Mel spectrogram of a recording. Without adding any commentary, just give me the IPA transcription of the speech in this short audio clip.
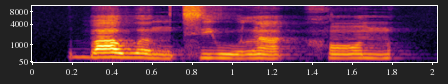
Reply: b a˧ w ə˨˩ ŋ t͡s j u˨˩ l ã˨ k̚ h ɔ̃˧ n

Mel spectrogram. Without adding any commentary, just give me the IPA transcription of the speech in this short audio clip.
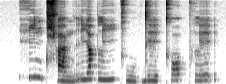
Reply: h i˥˩ n t͡ɕʰ a˨˩ ŋ r i˦˥ a̯ p l iː˦˥ kʰ w u˨˩ ʔ d eː˧ kʰ ɔ˦˥ ʔ pʰ l e˦˥ ʔ

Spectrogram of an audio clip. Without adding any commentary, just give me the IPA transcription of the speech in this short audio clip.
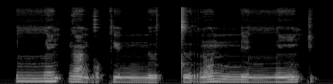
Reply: lː ĩ k ɡ ã ɡ o k ɾʲ ʉ nː ɯ tː ɯ r õ nː i lː ĩ k

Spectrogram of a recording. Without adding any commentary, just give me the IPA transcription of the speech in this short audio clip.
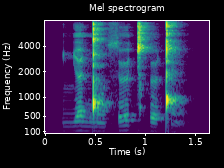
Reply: ʎ ɛ ŋ͡ǃ ũ s ʏ ǀʰ ø ǃ ẽ

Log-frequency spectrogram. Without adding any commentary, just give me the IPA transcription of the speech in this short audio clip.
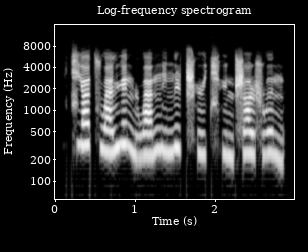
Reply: t͡ɕ j ä˥ t͡s w ä˧˥ l ɥ ɛ˥˩ n ɻ w ä˧˥ n̪ i˧˥ n i˧˥ ʈ͡ʂʰ ɻ̩˧˥ t͡ɕʰ y˨˩ n ʂ ɑ˥˧ ʊ̯ ʂ w ə˥˩ n

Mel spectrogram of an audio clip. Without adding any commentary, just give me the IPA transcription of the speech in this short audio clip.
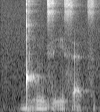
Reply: ɡ͡ǃ ḭ n d͡z ḭ s æ̰ t͡s

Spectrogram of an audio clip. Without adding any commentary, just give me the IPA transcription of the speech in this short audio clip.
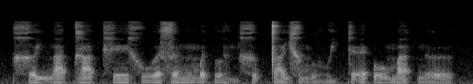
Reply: x ə˧˩ j n a˨˩ t̚ ɣ a˨˩ t̚ x e˨˦ x u˨˦ ə̯ z ə˨˦ n m ə˦˥ t̚ l ə̤˨˩ n x ə˨˩ p̚ t̪ a˧˩ j ɣ ə̰˧˨ m l o̤˨˩ j k ɛ̰˧˥ ʔ o˨˦ m a˨˩ t̚ n əː˧˩˨

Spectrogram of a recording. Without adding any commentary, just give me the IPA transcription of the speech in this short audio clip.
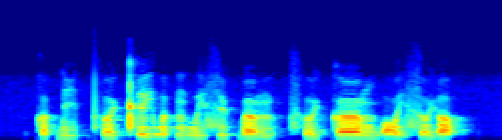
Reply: k ɐ˧ k̚ l iː˧ t̚ t̪ʰ ɵ˥ ɥ kʰ e˥ j w ɵ˥ t̚ m uː˨˧ j s yː˧ p̚ œː˨ m ɵ˨˥ t̚ t͡sʰ ɵ˨˧ ɥ k œː˥ m w ɔː˨˩ j s ɵ˨˧ ɥ ɐ˨ p̚

